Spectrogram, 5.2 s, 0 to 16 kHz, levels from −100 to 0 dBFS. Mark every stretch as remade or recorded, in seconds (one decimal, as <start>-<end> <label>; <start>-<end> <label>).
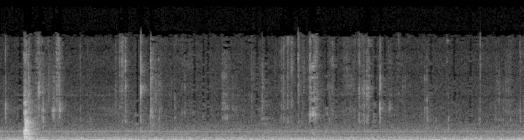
0.0-5.2 recorded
